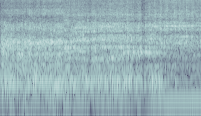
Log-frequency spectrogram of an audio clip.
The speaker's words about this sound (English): I'm going to use the posh sink garburator we've got up here. That sounds a lot like a lion. I promise you. Turn it back on here.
